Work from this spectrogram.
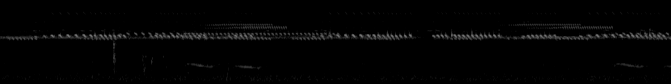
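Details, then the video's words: High-pitched pulsed trills from many crickets on an evening on Aroha Island, New Zealand, running in bursts broken by a brief silence midway, with faint low whistled notes in the background. "1 Hour Relaxing Evening Sound of Crickets"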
